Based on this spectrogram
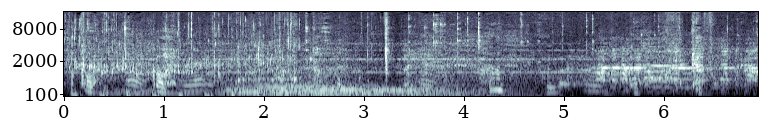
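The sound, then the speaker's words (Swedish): Coffee trickles steadily into a cup, a continuous pouring and dribbling sound running the whole time beneath people talking. “Och då blup, blup, så häller de upp det.”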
